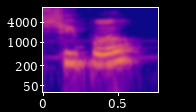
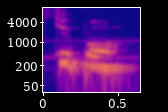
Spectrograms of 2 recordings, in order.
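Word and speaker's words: Schiphol: fact um your airports I've always known it as simple apparently it's keeper Amsterdam's keeper airport it's they they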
